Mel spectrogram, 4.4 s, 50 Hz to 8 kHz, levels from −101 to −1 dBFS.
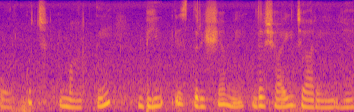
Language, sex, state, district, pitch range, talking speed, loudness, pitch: Hindi, female, Bihar, Gopalganj, 190-225 Hz, 150 wpm, -25 LUFS, 210 Hz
